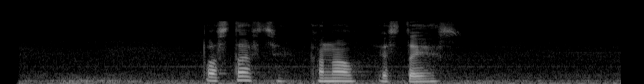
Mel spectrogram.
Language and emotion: Russian, sad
